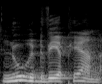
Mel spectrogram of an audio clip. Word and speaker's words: NordVPN: to thank today's sponsor Nord VPN or no the VPN nerd via peein as it would be pronounced in Swedish not everyone knows this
